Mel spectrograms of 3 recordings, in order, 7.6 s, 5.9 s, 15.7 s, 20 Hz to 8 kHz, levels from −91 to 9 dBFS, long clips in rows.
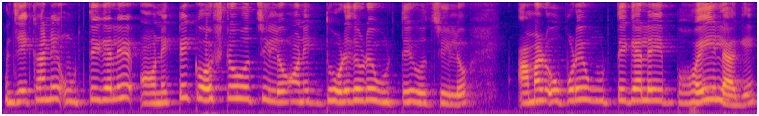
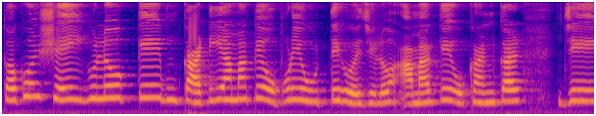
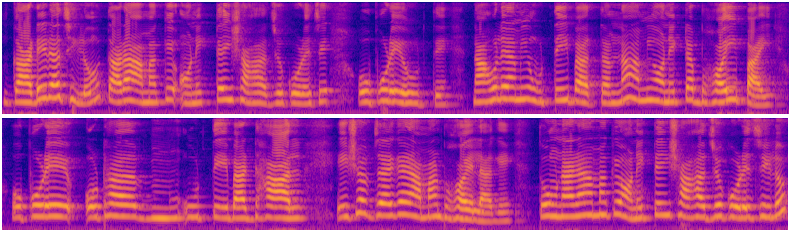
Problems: constant background noise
